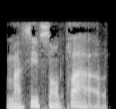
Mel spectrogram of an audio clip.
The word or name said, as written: Massif Central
